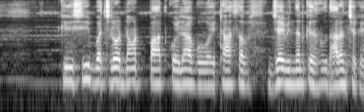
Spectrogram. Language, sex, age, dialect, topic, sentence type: Maithili, male, 18-24, Angika, agriculture, statement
